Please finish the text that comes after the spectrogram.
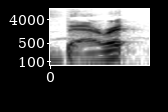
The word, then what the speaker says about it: Bullet: The announcer pronounces Bullet's name as Barrett.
